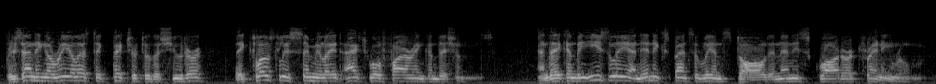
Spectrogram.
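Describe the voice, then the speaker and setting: An American man narrates a 1950s instructional film with measured, formal authority. His voice sits at an average male pitch and has a rough, husky edge. The sound is dull and muffled, like a vintage film soundtrack.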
